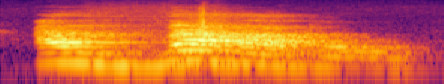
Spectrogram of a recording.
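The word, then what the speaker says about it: الذهب: Acontece de que lam, ela é escrita, mas não é pronunciada, e dha, que é uma das letras de Shamsiyya, solares, ganha shadda. E a sua leitura fica mais forte. Adhahabu.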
